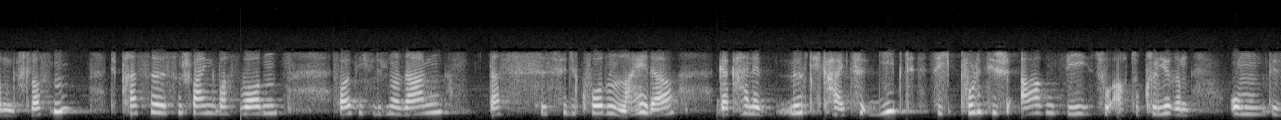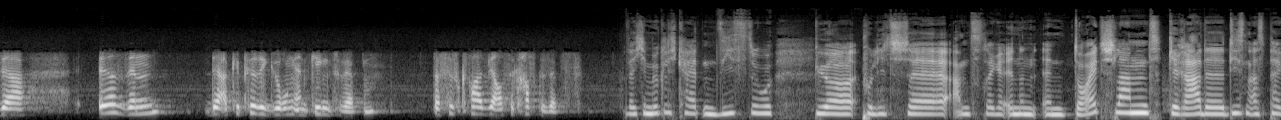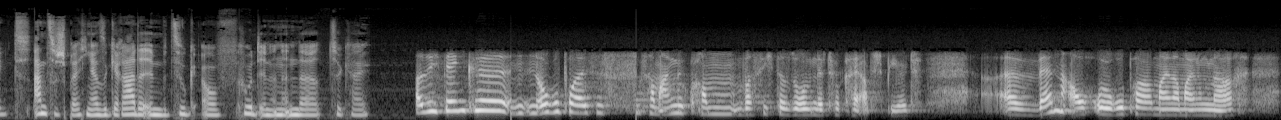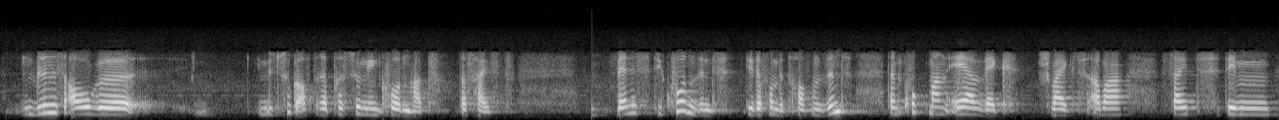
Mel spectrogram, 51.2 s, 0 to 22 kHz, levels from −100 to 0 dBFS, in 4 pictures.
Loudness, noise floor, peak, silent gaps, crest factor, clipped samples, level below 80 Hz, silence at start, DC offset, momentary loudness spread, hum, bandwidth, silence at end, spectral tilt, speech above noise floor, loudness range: -22 LUFS; -55 dBFS; -4 dBFS; none; 20 dB; under 0.1%; -60 dBFS; 0 s; under 0.1%; 14 LU; none; 13 kHz; 0.1 s; -4.5 dB/octave; 33 dB; 5 LU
